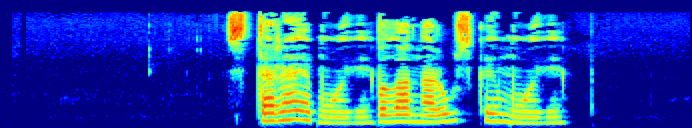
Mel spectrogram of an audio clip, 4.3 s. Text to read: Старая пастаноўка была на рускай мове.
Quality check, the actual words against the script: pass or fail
fail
